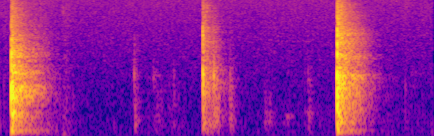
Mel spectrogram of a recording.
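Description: Milwaukee Packout box's hard plastic lid shutting and its latches snapping closed: three sharp clacks, a loud one at the start, a fainter one about a second in and another loud one near the end.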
